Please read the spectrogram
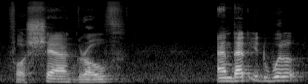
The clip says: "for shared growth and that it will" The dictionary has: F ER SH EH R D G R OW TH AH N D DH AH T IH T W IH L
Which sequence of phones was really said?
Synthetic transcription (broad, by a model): F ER SH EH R G R OW TH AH N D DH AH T IH T W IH L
